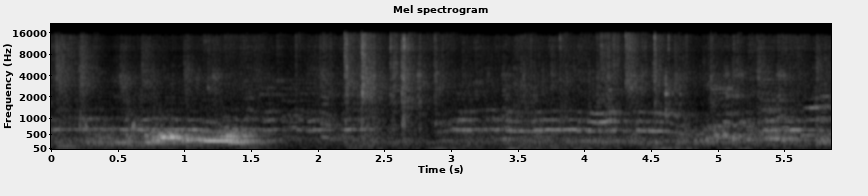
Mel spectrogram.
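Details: Pigeon uttering one short, low, gurgling coo early on, then a faint hum and scattered soft noises for the remainder.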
